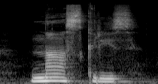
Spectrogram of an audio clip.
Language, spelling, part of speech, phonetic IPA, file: Ukrainian, наскрізь, adverb, [ˈnaskrʲizʲ], Uk-наскрізь.ogg
- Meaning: 1. right through, through 2. from end to end 3. throughout, through and through, to the core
